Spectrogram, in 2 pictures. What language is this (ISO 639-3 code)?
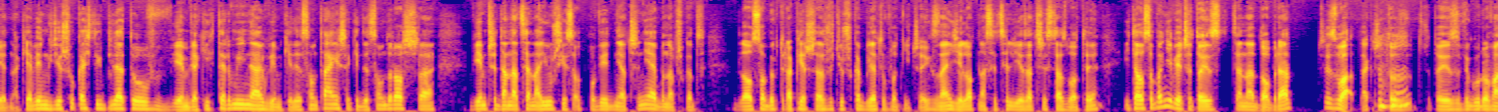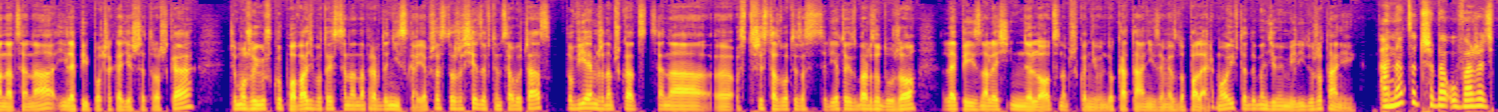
pol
